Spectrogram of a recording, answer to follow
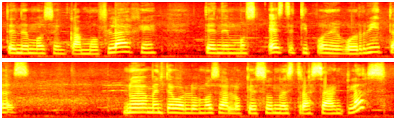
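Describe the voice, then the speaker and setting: A woman's voice: mid-range voice, steady tone, unhurried, mellow. A Mexican woman working in a shop, showing goods and listing wholesale prices in a casual way, with lots of little diminutives. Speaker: shop saleswoman. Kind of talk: casual product showcase. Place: shop indoors.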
